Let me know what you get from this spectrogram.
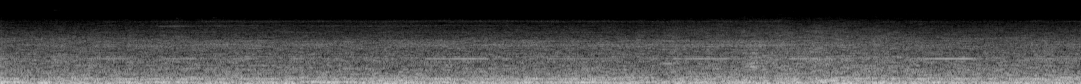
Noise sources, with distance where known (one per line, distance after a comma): large-sounding engine, near
jackhammer, near
reverse beeper, near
